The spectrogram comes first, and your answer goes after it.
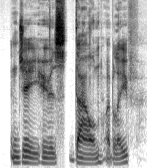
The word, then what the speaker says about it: Ng: I was going to say, like, I heard the commentary pronounce his name NG, and I've never heard that name pronounced that way, but apparently that's the way he pronounces it, because it's the way people have always called him.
